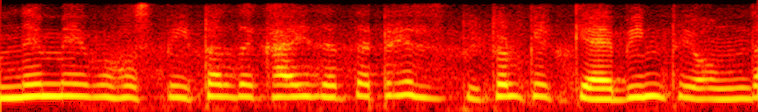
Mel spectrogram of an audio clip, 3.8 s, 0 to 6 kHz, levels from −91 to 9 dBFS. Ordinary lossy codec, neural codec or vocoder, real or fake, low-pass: none; codec, 16 kHz in and 24 kHz out, 0.9 kbps, LongCat-Audio-Codec, fine tuned four codebook decoder; fake; 5.4 kHz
